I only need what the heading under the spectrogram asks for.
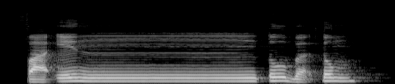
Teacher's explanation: Menyamarkan bunyi nun sukun ketika bertemu dengan huruf ikhfa hakiki ya. Jadi membacanya fa in mendengung ya atau sengau. Berapa harokat? 2 harokat atau 2 ketukan.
